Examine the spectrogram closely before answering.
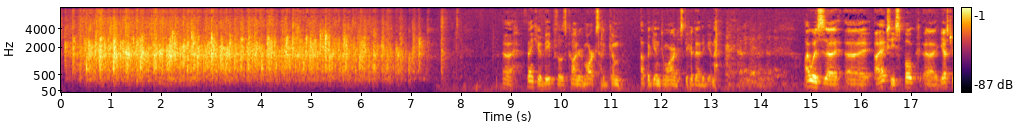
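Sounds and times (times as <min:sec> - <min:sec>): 
crowd applause welcoming a speaker: 0:00.0 - 0:07.4
speech: 0:09.3 - 0:13.3, 0:14.9 - 0:17.8
laughter: 0:13.3 - 0:14.6.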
